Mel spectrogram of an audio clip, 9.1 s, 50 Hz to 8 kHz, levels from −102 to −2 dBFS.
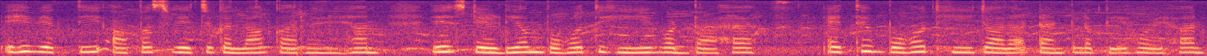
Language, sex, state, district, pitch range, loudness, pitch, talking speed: Punjabi, female, Punjab, Kapurthala, 235-260 Hz, -15 LUFS, 245 Hz, 145 wpm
